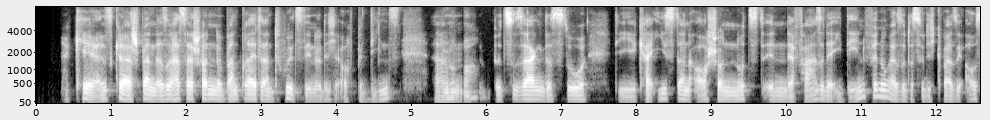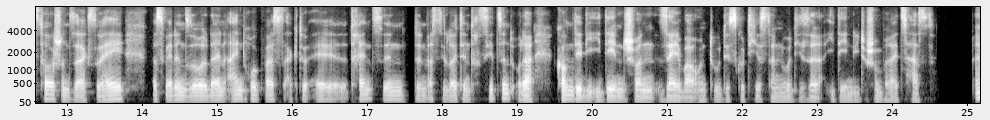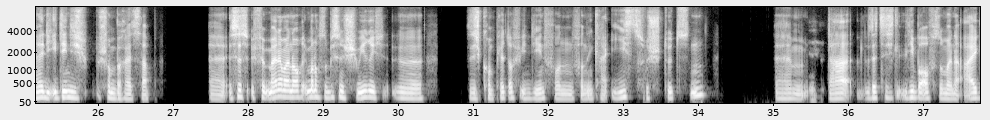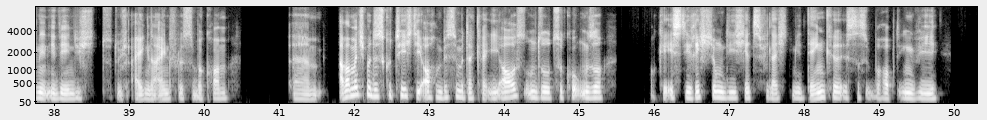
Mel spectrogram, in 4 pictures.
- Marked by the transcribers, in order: none
- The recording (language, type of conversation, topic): German, podcast, Wie testest du Ideen schnell und günstig?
